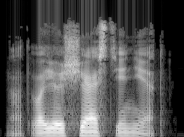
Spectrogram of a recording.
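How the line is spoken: Grumbling. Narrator (Russian): проворчал майор

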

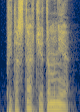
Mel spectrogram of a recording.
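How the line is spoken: Furious whispered demand. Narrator (Russian): Яростным шепотом потребовала

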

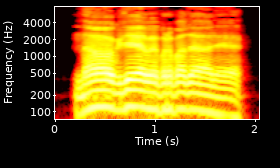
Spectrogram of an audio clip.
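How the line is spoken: Growling, masking emotion. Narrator (Russian): прорычал он, пытаясь скрыть эмоции под маской злобы

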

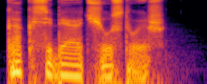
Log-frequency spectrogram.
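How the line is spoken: Whispered. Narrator (Russian): он шепнул

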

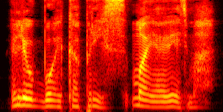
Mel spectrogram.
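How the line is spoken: Hoarse whisper. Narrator (Russian): Хрипло шепчет

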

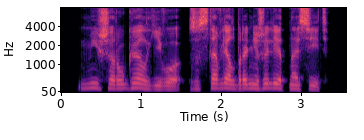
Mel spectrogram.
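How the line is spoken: Trembling-voiced reply. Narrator (Russian): подрагивавшим голосом ответила Лена

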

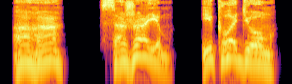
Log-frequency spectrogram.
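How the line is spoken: Hoarse. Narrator (Russian): Прохрипел Рек

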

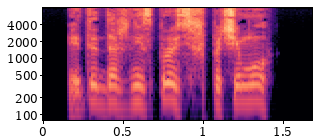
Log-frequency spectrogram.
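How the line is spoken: Snorting. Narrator (Russian): хмыкнул я

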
